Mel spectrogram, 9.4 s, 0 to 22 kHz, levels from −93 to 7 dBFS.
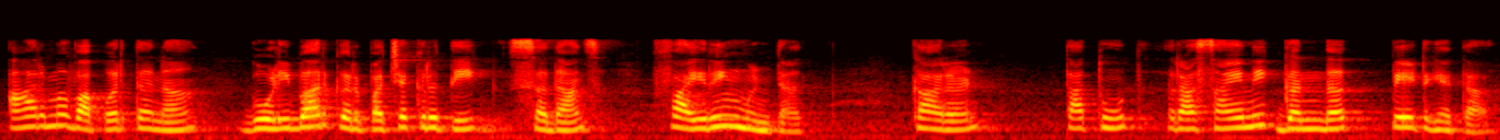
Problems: background sounds at intervals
